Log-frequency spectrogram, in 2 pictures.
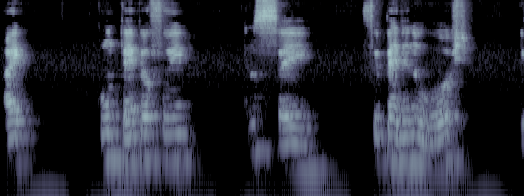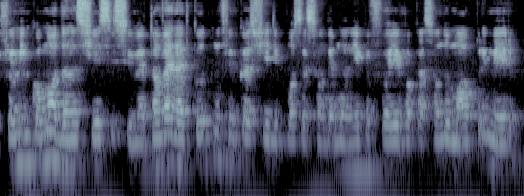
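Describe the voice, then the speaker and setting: A man's voice: medium pitch, steady tone, fast, sharp tone. A man being interviewed as a guest actor, telling stories animatedly in casual chat with frequent restarts. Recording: distant from the mic.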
